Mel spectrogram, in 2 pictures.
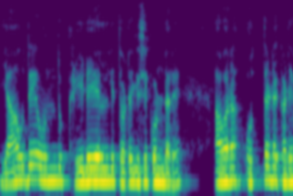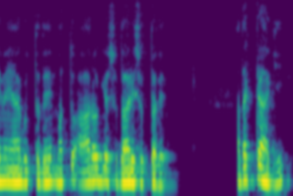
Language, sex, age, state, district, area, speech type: Kannada, male, 18-30, Karnataka, Dakshina Kannada, urban, spontaneous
